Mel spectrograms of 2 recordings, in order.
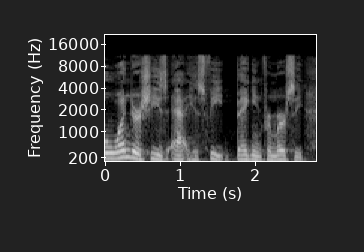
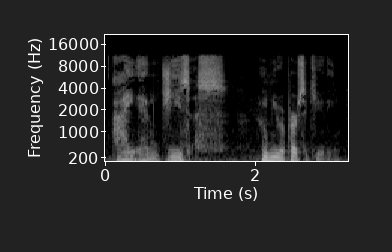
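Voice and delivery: Jesus answering; 6 semitones lower, 10 dB quieter than usual. Retold or imitated. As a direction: answer gently from far away as Jesus. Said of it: "You remember the answer?".

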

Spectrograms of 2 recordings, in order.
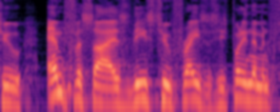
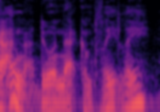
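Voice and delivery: mock reluctant listener, softer and fast; muttered objection; 10 semitones lower, 15 dB quieter, faster than usual. Preacher voicing a reluctant listener, muttered quickly. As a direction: toss off a listener's stubborn refusal under the breath. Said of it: "you're like".

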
